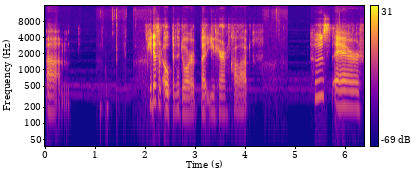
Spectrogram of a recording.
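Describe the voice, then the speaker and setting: A woman running a tabletop game as game master, narrating slowly and haltingly with many fillers. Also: low-pitched, creaky, sharp tone, dry recording, lo-fi sound.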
